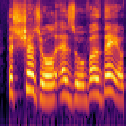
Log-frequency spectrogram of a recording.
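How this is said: It is said in a British accent.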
